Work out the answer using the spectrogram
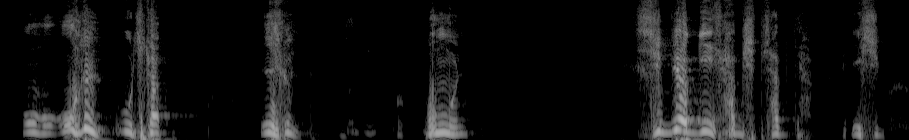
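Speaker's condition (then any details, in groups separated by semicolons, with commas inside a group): Cerebral palsy; fairly severe in childhood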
